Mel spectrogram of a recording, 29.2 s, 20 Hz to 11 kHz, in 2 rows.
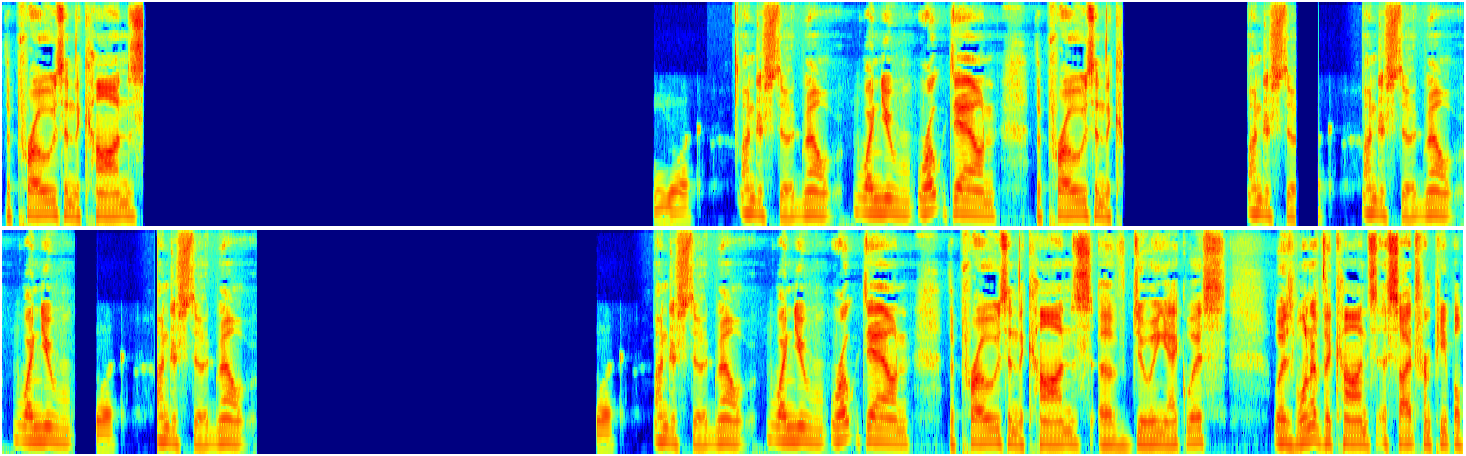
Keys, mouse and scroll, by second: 0.5 click, 1.3 space, 1.4 click, 2.1 click, 3.4 click, 4.5 click, 6.4 click, 6.4 space, 7.0 click, 7.6 click, 8.5 click, 9.7-11.1 drag, 11.1 space, 11.9 ctrl+shift+Delete, 12.4 space, 12.8 space, 13.0 click, 13.1 space, 14.2 click, 14.6 click, 15.2 space, 15.4 click, 15.4 space, 16.9 click, 17.1 space, 18.4 Delete, 18.8 click, 19.3 click, 20.3 click, 22.3 ctrl+s, 28.9-29.2 drag.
